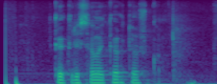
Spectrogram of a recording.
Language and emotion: Russian, neutral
